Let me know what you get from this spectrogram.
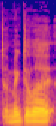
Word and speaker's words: amygdala: The amygdala, pronounced amygdala, albeit a small almond-shaped portion of the brain, is important in emotional function.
